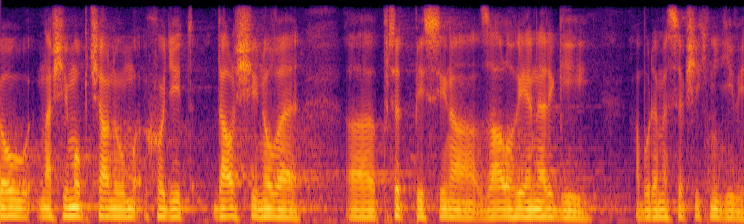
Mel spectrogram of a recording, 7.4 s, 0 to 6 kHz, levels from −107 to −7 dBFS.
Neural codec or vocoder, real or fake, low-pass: none; real; 5.4 kHz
